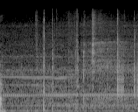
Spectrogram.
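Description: Quiet indoor room tone: a faint, steady electrical hum with a thin whine above it, and a few light clicks.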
